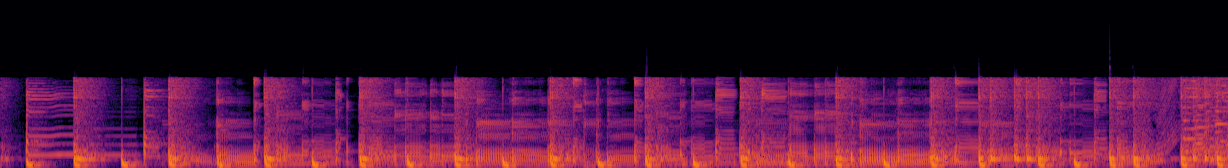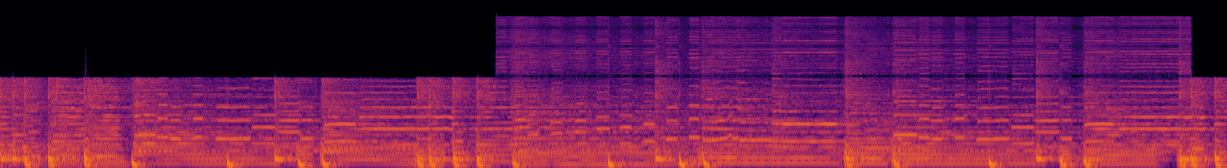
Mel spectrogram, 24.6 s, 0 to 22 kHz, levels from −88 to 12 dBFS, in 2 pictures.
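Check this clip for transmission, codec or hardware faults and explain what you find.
One fault is present: imaging from sample-and-hold upsampling, from 17.24 s to 24.18 s. Each sample was simply repeated, which fits a rise from 8 kHz to 44.1 kHz, so spectral mirror copies went unfiltered. The first image fills 4 to 8 kHz, about 15 dB below the sound. It is a metallic fizz that follows the sound's level and moves against its pitch. A spectrogram shows flipped copies above 4 kHz, and the waveform looks stair-stepped.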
